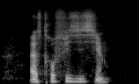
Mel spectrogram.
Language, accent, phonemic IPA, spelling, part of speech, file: French, France, /as.tʁo.fi.zi.sjɛ̃/, astrophysicien, noun, LL-Q150 (fra)-astrophysicien.wav
- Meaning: astrophysicist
